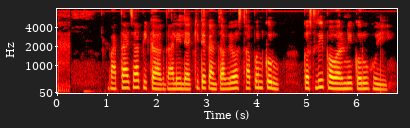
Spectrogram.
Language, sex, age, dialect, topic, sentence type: Marathi, female, 18-24, Southern Konkan, agriculture, question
